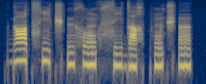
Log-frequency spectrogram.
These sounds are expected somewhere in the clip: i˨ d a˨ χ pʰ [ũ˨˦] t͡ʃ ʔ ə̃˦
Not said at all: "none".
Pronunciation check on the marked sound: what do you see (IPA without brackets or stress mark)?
ũ˨˦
